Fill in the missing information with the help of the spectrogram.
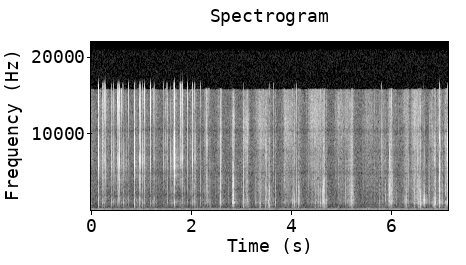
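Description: Long nails scratch worn black denim jeans at the waistband and along the side and back. Quick, quiet, bright rasping strokes come in a fast continuous run over a steady low hum.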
